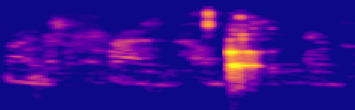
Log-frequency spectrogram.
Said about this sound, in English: stop burping on the podcast. It's disgusting.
